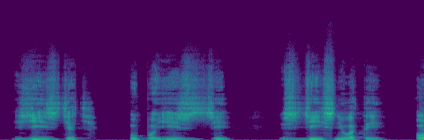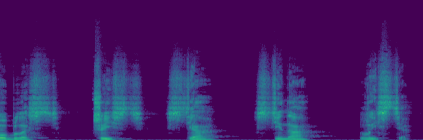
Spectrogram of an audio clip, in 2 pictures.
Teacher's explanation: Звуки «д» і «т» в українській мові вимовляються з незначним нахилом до «дз» і «ц» тільки після звуків «з» і «ц».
